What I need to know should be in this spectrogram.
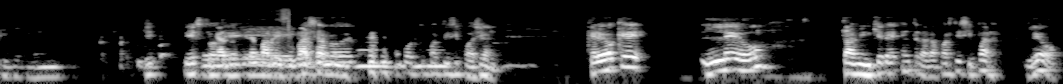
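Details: Adult man who stutters, in a support group for people who stutter; he describes complete blocks and considers it incurable but something that can be lived with; stuttering.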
